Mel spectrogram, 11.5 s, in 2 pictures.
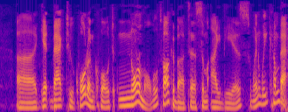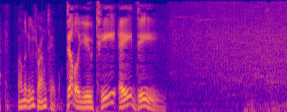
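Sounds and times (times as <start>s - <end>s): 
speech: 0.4s - 9.1s
applause: 9.6s - 11.4s.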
